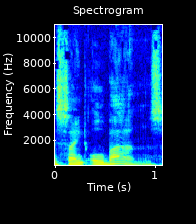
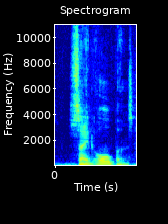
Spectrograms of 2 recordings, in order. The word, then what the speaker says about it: St Albans: there's a problem in St Albans and I thought St Albans that's a bit weird it's not one of those names that you can pronounce wrong because everyone knows St Alburn and I thought ah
